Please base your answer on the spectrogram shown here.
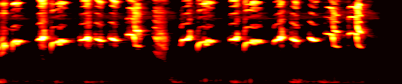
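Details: White-rumped shama song, loud and full of varied phrases: a fast run of short whistled notes near the upper-middle range, many with sharp high overtones, about two per second with uneven spacing, plus a brief descending buzzy sweep.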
